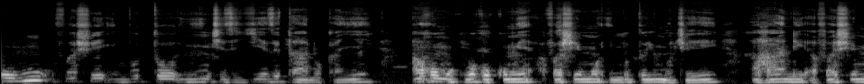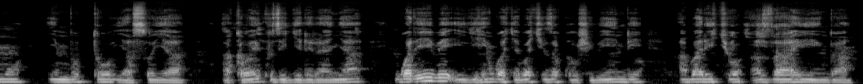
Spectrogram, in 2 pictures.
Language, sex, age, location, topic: Kinyarwanda, female, 18-24, Nyagatare, agriculture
